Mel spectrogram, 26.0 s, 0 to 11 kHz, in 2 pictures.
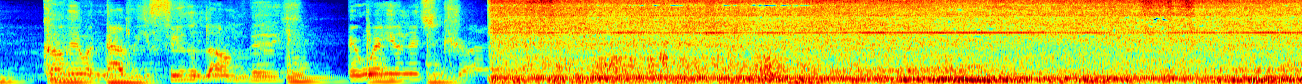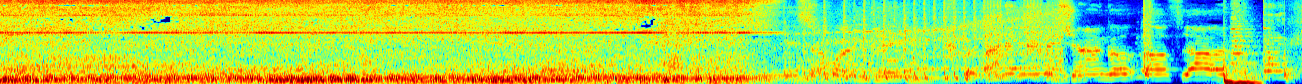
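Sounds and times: pressure washer motor hum: 4.9 - 23.5
water jet hissing: 4.9 - 23.6.

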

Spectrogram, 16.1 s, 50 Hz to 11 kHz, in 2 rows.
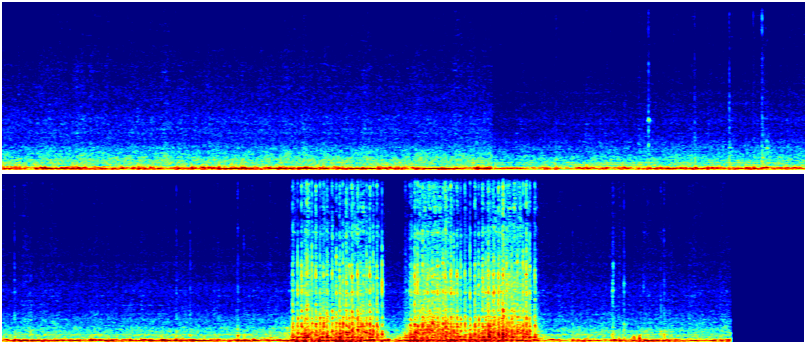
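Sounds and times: electric sewing machine stitching: 10.9 - 13.4.

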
